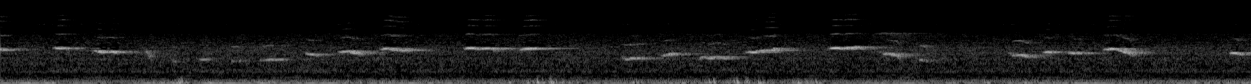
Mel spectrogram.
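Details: Cockatiel (Nymphicus hollandicus), whistled song.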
